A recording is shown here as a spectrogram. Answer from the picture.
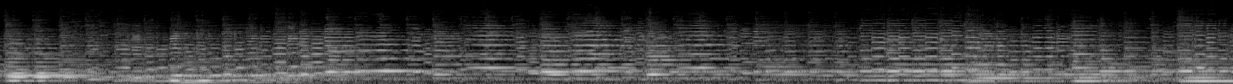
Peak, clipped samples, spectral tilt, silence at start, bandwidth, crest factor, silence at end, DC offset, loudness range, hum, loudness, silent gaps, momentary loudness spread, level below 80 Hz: -6 dBFS; under 0.1%; -6 dB/octave; 0 s; 16 kHz; 18 dB; 0 s; 0.2%; 2 LU; none; -24 LUFS; none; 9 LU; -54 dBFS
